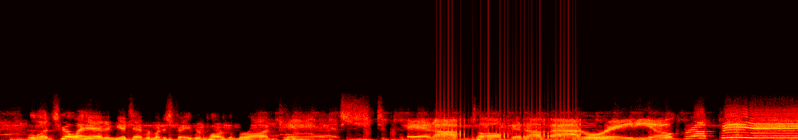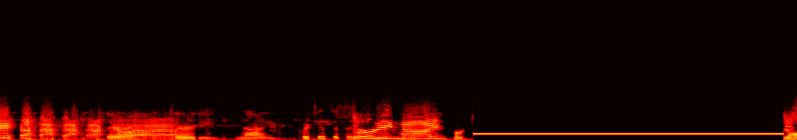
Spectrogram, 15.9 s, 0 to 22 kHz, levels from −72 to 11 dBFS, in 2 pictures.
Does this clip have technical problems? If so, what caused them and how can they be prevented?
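Yes: from 4.32 to 5.84 s there is buffer tearing, a rattling 25 Hz buzz. The writer and reader of the audio ring buffer have slipped, so each 40 ms period carries a small slice of audio from roughly 70 ms earlier, joined hard on both sides. Unlike dropouts, nothing goes silent; the buzz rides on the signal itself. Keeping the writer's position locked to the hardware read pointer, with enough headroom between them, prevents it.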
